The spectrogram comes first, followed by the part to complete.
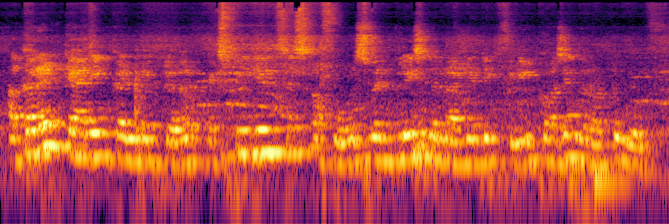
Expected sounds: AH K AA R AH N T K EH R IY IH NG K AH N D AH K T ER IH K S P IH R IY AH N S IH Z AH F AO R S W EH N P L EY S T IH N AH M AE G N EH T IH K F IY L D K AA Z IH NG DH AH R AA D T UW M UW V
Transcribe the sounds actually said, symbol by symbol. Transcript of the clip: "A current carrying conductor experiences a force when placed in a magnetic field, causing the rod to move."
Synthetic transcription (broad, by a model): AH K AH R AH N T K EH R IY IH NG K AH N D AH K T ER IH K S P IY R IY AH N S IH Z AH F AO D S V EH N P L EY S IH N AH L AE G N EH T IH K F IY L D K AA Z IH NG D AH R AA T UW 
